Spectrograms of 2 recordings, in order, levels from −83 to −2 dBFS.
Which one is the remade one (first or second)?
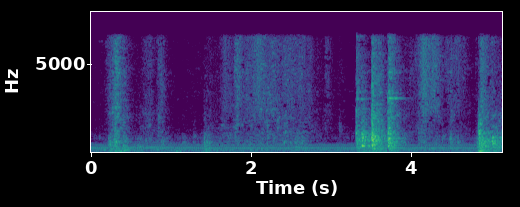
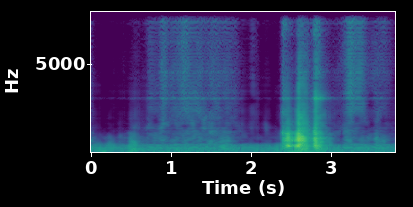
second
